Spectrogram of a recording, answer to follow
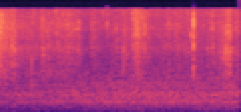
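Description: Quiet outdoor background: a faint steady hum, like a distant engine, with a few light ticks and rustles.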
